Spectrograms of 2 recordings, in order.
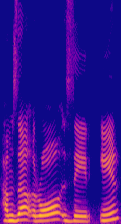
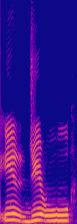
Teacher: ار باریکی سے ادا ہوگا، ترقیق کے ساتھ پڑھیں گے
